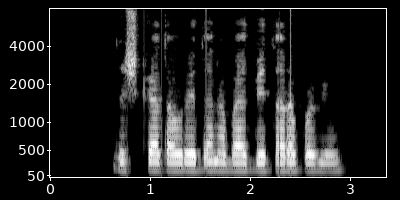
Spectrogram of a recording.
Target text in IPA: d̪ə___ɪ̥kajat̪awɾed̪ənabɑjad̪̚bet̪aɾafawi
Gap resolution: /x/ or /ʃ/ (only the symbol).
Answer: ʃ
